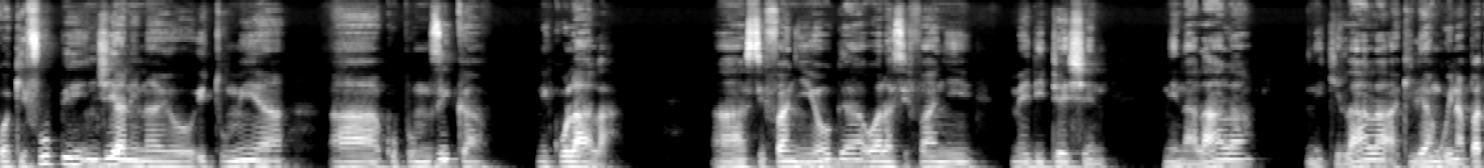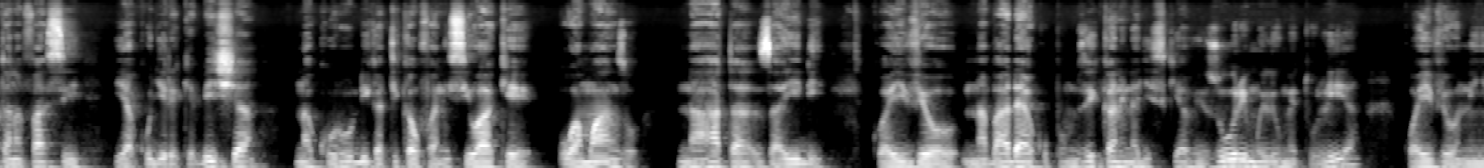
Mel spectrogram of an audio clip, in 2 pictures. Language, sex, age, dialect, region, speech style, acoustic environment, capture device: Swahili, male, 25-34, Tanzania - Dar es Salaam, Tanzania, happy; excited; relaxed; focused, silence, mobile / Linux / Chrome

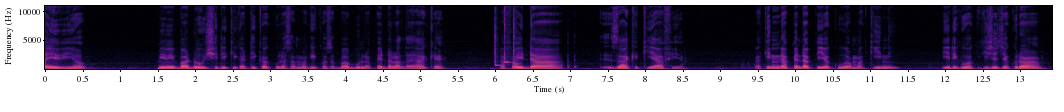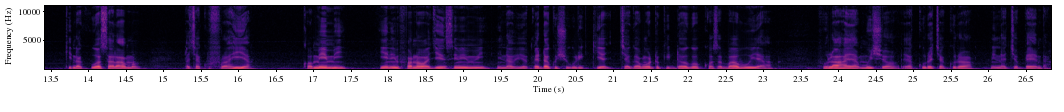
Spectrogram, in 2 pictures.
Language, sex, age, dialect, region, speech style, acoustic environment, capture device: Swahili, male, 25-34, Kenya - Nairobi Sheng-influenced, Kenya, relaxed, silence, desktop / Windows / Chrome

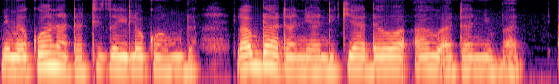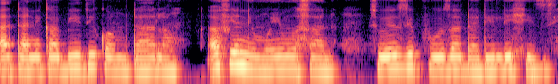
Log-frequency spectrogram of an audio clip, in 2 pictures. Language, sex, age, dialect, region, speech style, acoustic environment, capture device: Swahili, female, 18-24, Kenya - Nairobi Sheng-influenced, Kenya, relaxed, silence, mobile / Linux / Chrome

